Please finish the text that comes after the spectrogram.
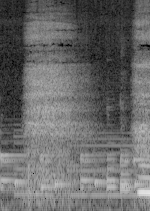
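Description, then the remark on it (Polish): A person pants rapidly and heavily after shoveling snow for about an hour while snow keeps falling, a quick run of loud, breathy gasps with a voiced edge. “Aj, szybki oddech osoby, która przekopywała śnieg przez dobrą godzinę, bez potrzeby.”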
